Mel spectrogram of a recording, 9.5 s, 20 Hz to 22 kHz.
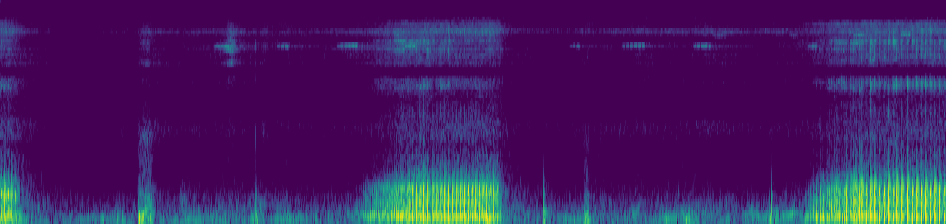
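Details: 25-pound Boston terrier snoring while asleep: loud, rattling snores about every four seconds, roughly 15 breaths a minute, with quiet pauses between.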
